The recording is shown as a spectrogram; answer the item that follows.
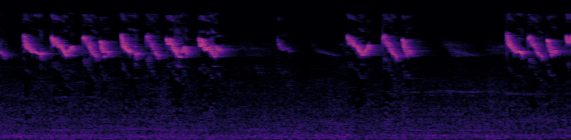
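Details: Ornamental white-eye delivering 'líu' song: a rapid string of high, thin, slurred chirps, silence with a few soft notes, then two more quick bursts of the same bright twittering.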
